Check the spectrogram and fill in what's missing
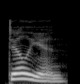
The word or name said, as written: dillion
